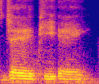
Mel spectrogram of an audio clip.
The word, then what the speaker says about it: japa: It's J-A-P-A, pronounced japa, and it means to flee.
